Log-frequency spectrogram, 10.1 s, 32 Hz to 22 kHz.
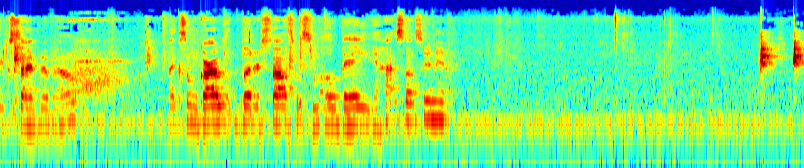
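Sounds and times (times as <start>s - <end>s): steady low hum: 0.0s - 10.0s
person chewing: 7.4s - 9.2s.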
